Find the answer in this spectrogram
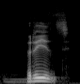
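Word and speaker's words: bridge: अब हम एग्जाम्पल की तरफ बढ़ते हैं, जैसे ब्रिज। इस ब्रिज में डी आया हुआ है और डी के बाद जी है तो इस डी का उच्चारण नहीं होगा।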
